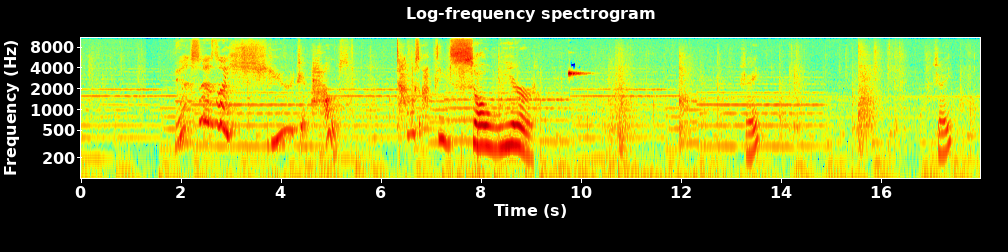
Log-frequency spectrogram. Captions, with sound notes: This is a huge house! Dad was acting so weird. (beeping) Shae? Shae?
